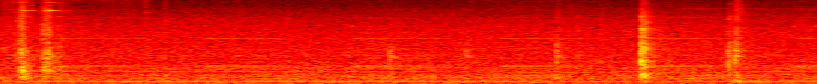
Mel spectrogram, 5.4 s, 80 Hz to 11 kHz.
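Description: Saab 9-3 Viggen's dashboard warning chime beeping about once a second, each beep about half a second long, with the ignition switched on and the driver's door open. A click comes near the start and a sharper click about four seconds in, over a steady low hum.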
